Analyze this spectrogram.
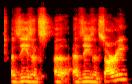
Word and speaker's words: Aziz Ansari: Aziz Ansari. I think I'm pronouncing that right.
